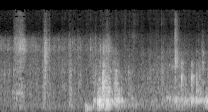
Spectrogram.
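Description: Pigeon cooing: a low call about two seconds in and a softer one near the end, with scattered light clicks and rustles.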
